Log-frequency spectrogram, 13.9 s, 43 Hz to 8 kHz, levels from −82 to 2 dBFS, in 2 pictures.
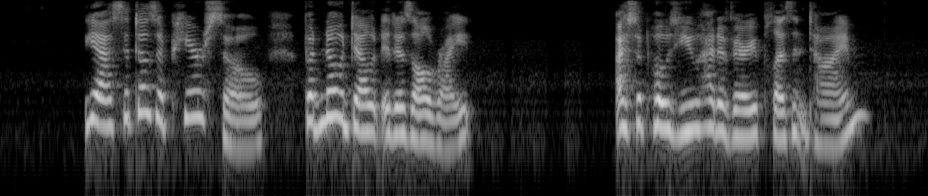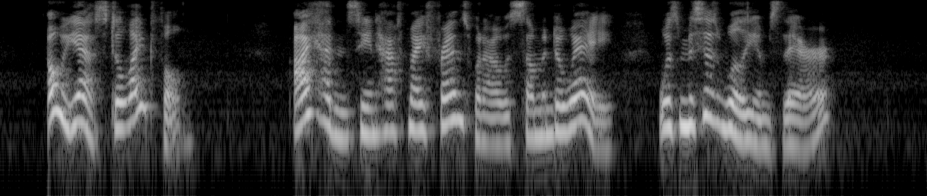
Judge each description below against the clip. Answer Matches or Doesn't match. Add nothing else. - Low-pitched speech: Doesn't match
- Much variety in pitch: Matches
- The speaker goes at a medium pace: Matches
